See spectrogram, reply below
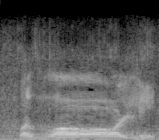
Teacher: ينطق بهذه الضاد ضاء مغلظة، أيضا يغلظ، نعم، يملأ فمه منها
